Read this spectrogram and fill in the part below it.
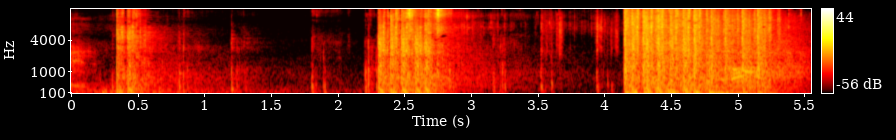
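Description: Gunfire in a Counter-Strike match on Faceit comes as short sharp bursts at first, then builds to a long, loud sustained volley at the end, with muffled thumps between the shots.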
